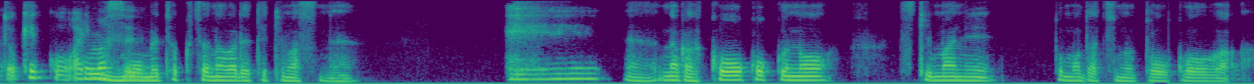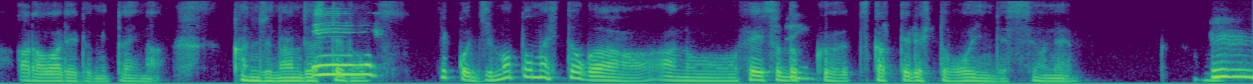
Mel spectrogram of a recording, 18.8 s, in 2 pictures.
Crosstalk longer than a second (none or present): none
